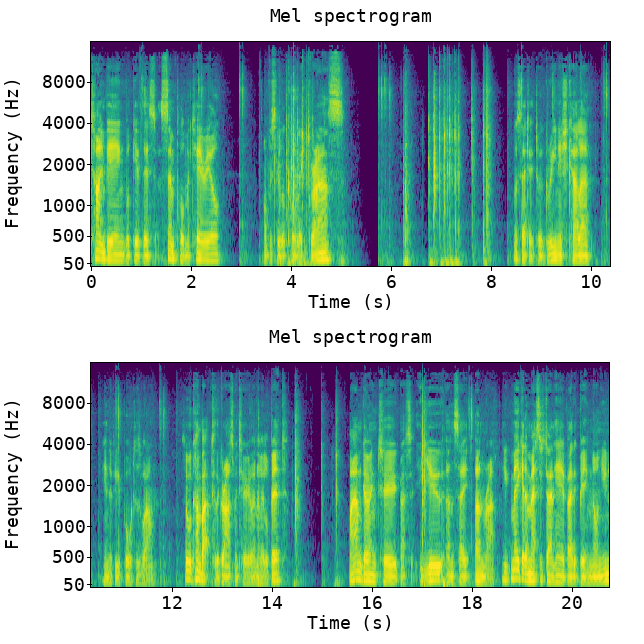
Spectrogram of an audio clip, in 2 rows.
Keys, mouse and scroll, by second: 1.0 click, 3.9-4.4 typing, 5.7 click, 6.7-7.3 typing, 7.8 Return, 8.2 click, 9.8-10.1 scroll down 1, 10.1 scroll up 1, 10.2 click, 10.4-10.8 scroll down 1, 10.8 click, 12.0-12.8 scroll down 1, 14.4 Tab, 15.2 a, 17.0 u, 17.9 click.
